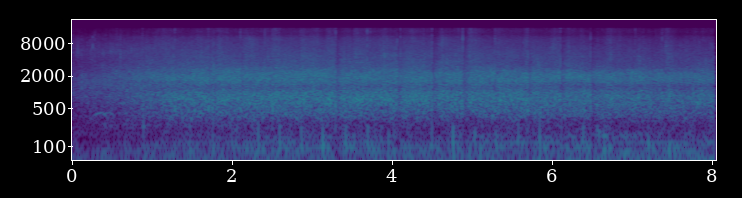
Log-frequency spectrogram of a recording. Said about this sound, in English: Can you give them one last hand?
